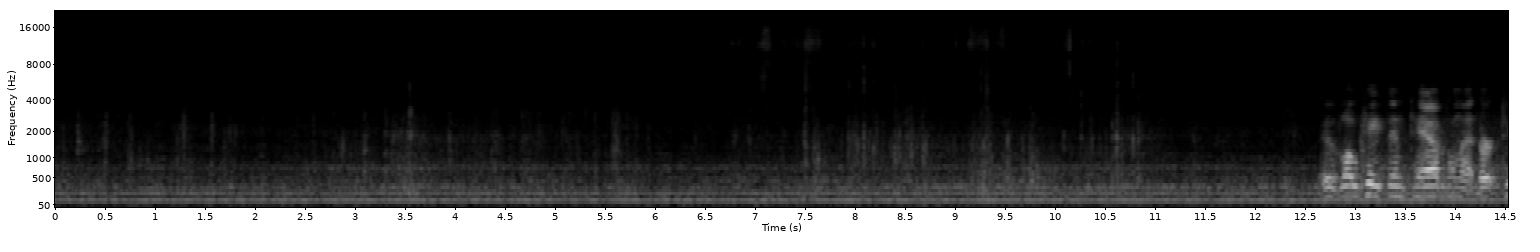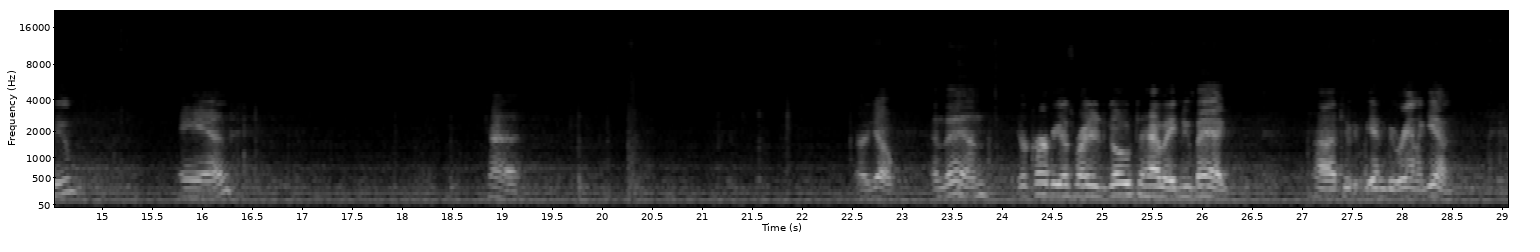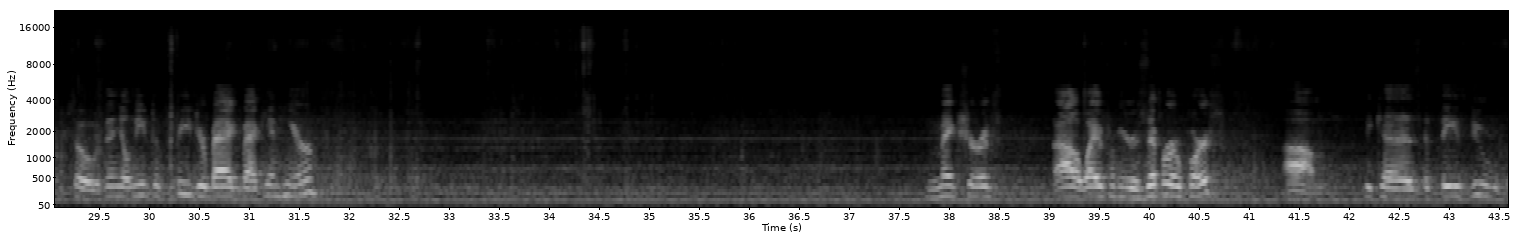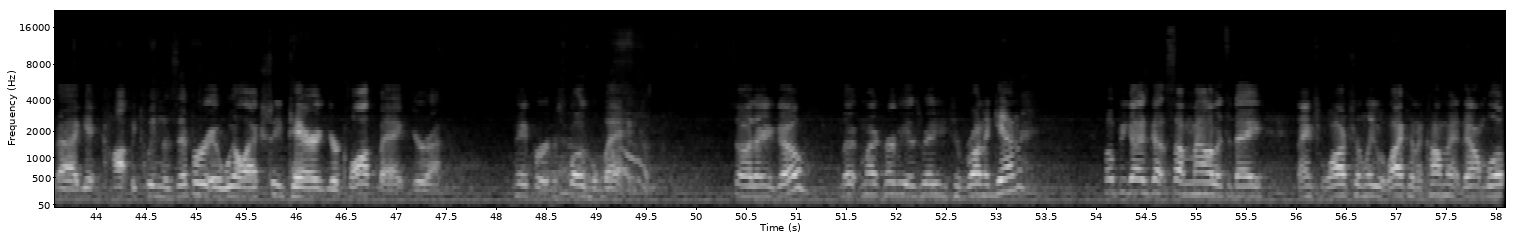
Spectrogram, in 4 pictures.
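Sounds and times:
steady low hum: 0:00.0 - 0:58.0
paper bag rustling and crinkling: 0:00.1 - 0:11.5, 0:28.8 - 0:37.6
zipper: 0:48.6 - 0:50.0.

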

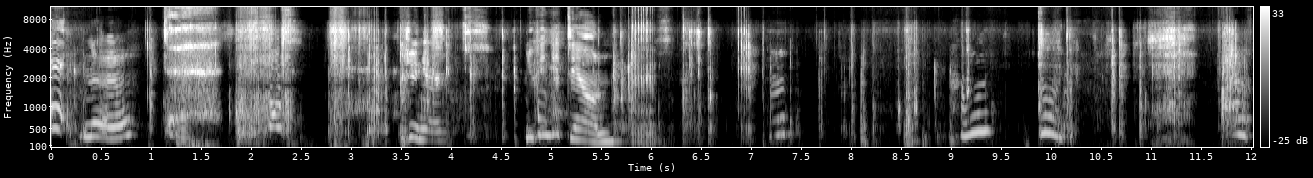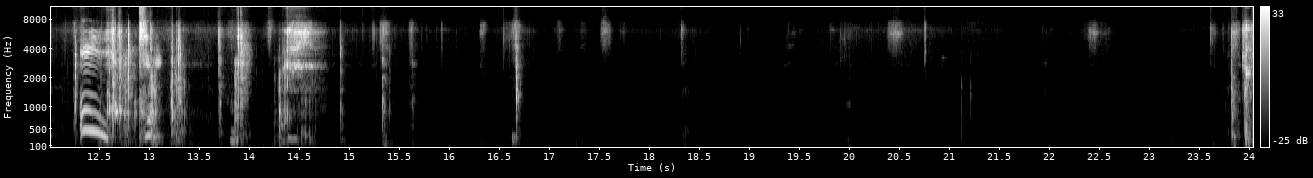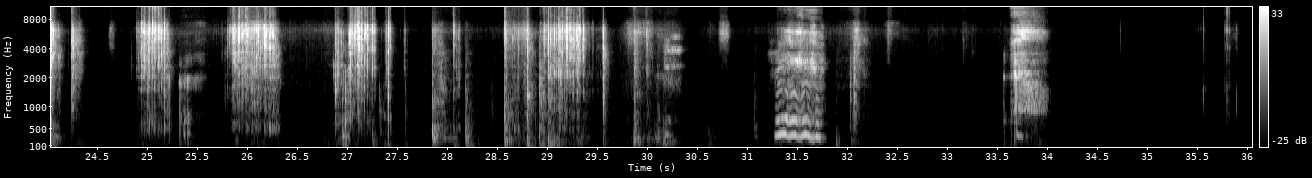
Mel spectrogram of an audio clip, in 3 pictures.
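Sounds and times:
rustling crunching handling noise: 0:24.7 - 0:27.7.

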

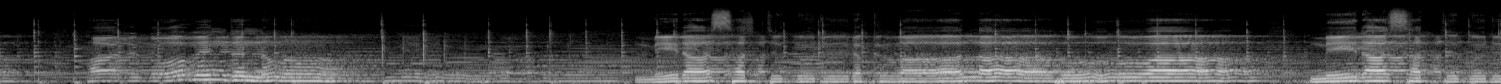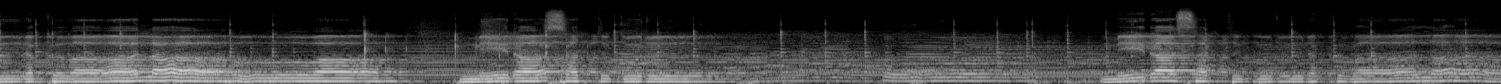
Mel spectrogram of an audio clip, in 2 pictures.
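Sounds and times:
harmonium: 0:00.0 - 0:30.0
man singing ornamented phrases: 0:00.0 - 0:30.0
tabla: 0:00.0 - 0:30.0.

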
